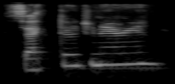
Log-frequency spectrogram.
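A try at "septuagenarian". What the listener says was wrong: Close. I think you said, did you say secto or septo?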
